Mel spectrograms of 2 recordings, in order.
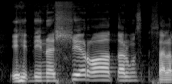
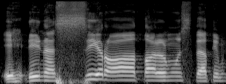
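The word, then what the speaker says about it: اهدنا الصراط المستقيم: ke saja dijaga lagi yang baca siroto atau ihdinash fatal mustaqim keliru Salah besar ihdinashirotolmustakim besar mending bacanya ihdinas sirotol mustaqim dibandingkan ini nasi ya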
